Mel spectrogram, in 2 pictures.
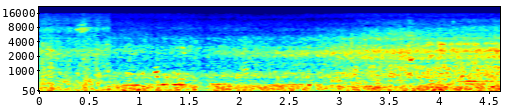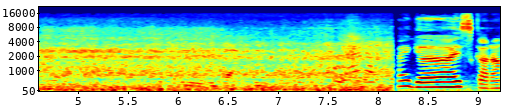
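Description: Small waves wash gently onto a beach outdoors.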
